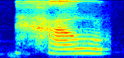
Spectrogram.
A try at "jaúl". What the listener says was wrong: Jaúl, porque lleva la L de último. Ajá, sí, Jaúl.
